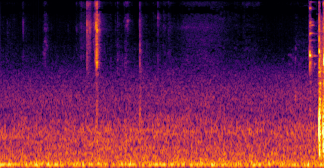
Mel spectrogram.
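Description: Cigar cutter giving a cigar a straight cut: a short, sharp snip about a second in, with a few faint handling clicks and another click at the very end, over a steady low background rumble.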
